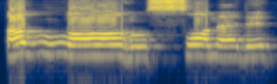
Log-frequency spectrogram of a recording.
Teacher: صاد په ډک اواز، اخر کې قلقله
